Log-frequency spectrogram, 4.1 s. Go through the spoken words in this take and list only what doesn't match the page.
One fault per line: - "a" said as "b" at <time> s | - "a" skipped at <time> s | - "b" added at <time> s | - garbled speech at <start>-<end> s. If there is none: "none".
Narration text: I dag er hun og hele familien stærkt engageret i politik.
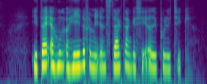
none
